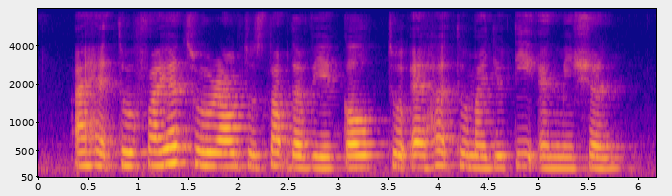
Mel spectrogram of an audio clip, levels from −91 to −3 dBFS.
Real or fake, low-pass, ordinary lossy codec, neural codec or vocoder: real; 7.2 kHz; AAC, 48 kbps; none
